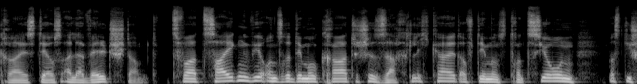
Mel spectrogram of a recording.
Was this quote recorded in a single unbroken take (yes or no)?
no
